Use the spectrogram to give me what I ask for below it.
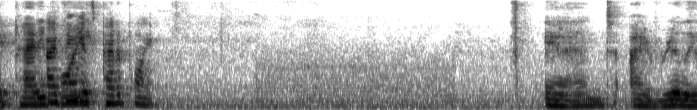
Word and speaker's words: petit point: But you say petit point.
